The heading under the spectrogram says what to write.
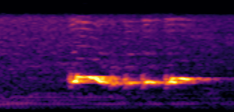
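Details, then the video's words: Bangkok-type zebra dove, perkutut, singing a quick run of soft, rolling, mellow coos that break into three linked pulses over a faint low background hum. "Bikin Kutut Bangkok Ikut Manggung DENGAN VIDEO INI,Pasti GACOR NYAUT dan NGAYER"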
